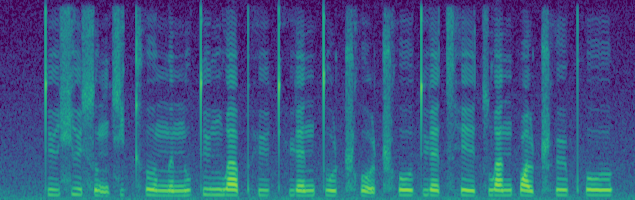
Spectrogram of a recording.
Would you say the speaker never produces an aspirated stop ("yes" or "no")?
no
